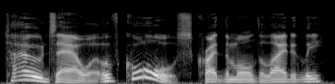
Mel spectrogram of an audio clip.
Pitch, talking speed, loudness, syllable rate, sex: 135 Hz, 145 wpm, -17 LUFS, 3.8 syllables/s, male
